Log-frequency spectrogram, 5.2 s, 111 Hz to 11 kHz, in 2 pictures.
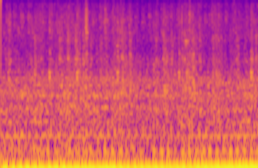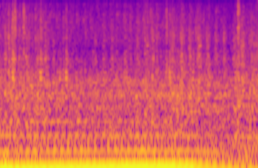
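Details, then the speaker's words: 2000 Chevy 4.8 V8 truck with four ignition coils deliberately unplugged, driving: steady rumble but thinner and choppier like a small four-cylinder, still has power and climbs; running on four cylinders. "It don't sound nothing like a V8. It sounds like a little Nissan truck."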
